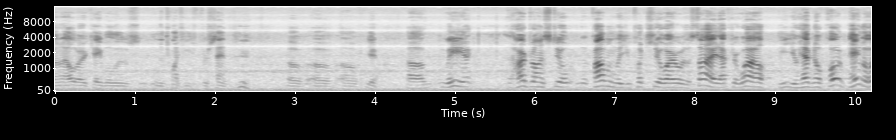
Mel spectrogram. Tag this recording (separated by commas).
Speech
